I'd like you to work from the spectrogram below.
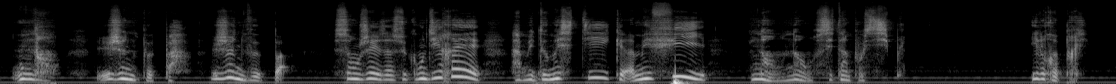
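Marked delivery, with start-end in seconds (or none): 0.1-9.0 breathless panting, much higher pitch. A woman answers a man pleading to come see her, panting. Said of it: "elle répondit en haletant".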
